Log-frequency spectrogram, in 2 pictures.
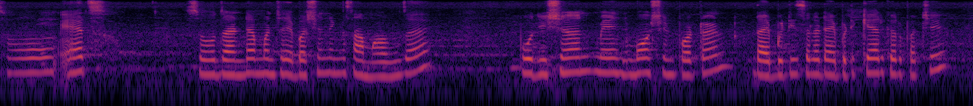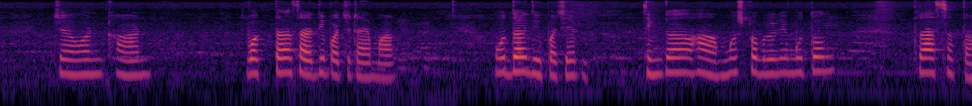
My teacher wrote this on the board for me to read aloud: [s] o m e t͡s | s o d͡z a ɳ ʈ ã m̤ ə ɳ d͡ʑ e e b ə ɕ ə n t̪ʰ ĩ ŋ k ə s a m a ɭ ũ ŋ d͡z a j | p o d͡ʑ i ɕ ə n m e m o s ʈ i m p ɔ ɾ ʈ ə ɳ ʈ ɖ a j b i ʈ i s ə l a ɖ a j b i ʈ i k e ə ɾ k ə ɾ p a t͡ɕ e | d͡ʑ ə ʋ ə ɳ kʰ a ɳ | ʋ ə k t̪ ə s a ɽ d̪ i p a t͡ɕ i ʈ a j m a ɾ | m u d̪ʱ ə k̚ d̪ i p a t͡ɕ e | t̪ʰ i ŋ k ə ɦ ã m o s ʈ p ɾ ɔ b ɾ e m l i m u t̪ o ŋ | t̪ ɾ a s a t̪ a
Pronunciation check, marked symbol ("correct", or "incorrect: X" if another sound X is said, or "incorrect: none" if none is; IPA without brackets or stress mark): correct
